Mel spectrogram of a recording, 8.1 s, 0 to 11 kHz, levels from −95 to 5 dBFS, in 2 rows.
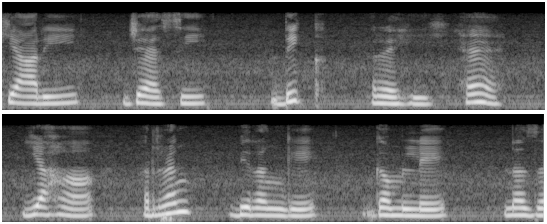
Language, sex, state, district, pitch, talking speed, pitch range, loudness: Hindi, female, Himachal Pradesh, Shimla, 220 Hz, 75 wpm, 205-240 Hz, -14 LUFS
